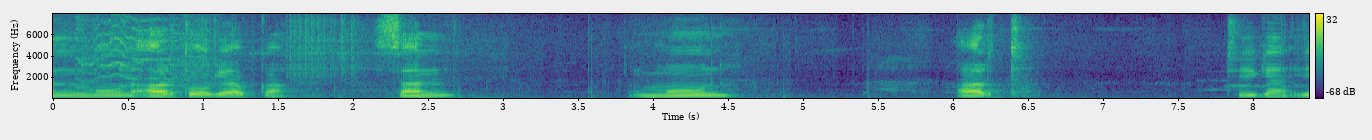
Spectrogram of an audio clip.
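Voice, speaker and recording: A man from India giving an exam-prep grammar lesson, repeating each point slowly and asking questions that he answers himself. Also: a little high, dark tone. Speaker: teacher.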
